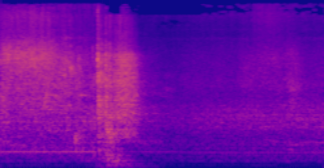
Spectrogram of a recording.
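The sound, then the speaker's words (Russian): The second drawer slides open once with a brief scraping rush, to take out a cloth printed with a New Year scene, set against a steady background hiss that stays after the movement stops. “Второй ящик, возьми тряпочку, где нарисован новогодний сюжет.”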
